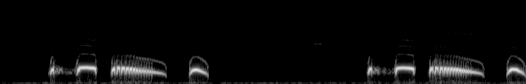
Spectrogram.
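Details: Spotted dove cooing meant to pull wild doves toward a decoy: two matching phrases about three seconds apart, each a brief coo, a level hoot, a drawn-out vibrating descent and a soft final coo.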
